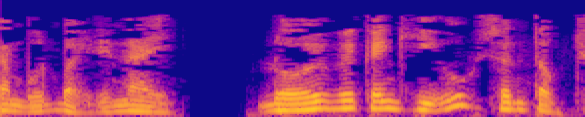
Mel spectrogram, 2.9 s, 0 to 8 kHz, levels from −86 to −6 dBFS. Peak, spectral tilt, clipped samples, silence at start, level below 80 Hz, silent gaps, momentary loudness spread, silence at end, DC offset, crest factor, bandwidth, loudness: -4 dBFS; -11.5 dB/octave; under 0.1%; 0 s; -42 dBFS; none; 8 LU; 0 s; under 0.1%; 18 dB; 5.8 kHz; -22 LUFS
